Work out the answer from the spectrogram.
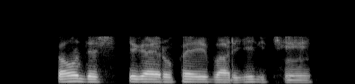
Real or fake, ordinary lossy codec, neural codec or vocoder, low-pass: fake; AAC, 32 kbps; codec, 16 kHz, 16 kbps, FunCodec, trained on LibriTTS, 50 frames a second; 3.6 kHz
